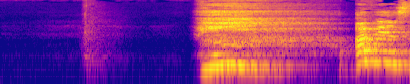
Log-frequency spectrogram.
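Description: A woman's loud, breathy sigh about a second in, after a short pause broken only by a faint click.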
